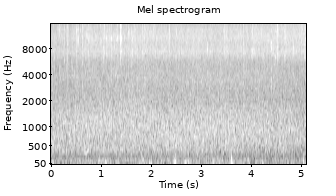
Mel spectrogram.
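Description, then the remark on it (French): A steady, soft wash of wind rustling through trees in a fir forest, continuous and even throughout, with a couple of faint low thumps along the way and no voices. “Au son qui émane de la nature, comme aujourd'hui, oui. le vent là qui bruisse dans cette sapinière?”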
